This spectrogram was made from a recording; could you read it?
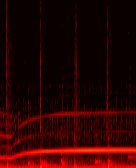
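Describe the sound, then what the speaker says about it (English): An ambulance siren wails loudly and close with a steady rising, sustained electronic tone, over a low rumble and a few scattered knocks. "ambulance should switch on the emergency flash and make loud siren"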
